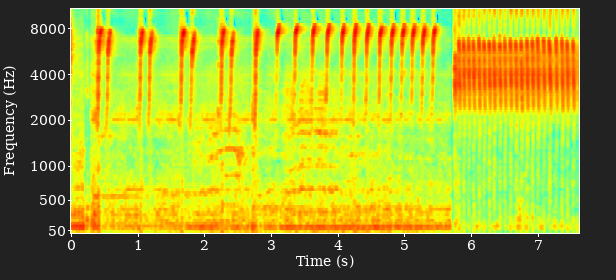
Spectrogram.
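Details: White-rumped shama training recording with rough 'tembakan' bursts: sharp whistled notes sliding down from very high, repeated in quick runs, then ending in a fast, dense buzzy trill. A steady low hum sits underneath.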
